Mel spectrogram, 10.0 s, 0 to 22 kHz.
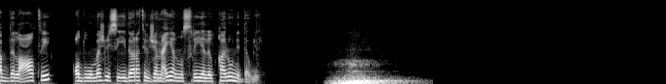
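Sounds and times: deep whoosh: 4.9s - 6.4s.

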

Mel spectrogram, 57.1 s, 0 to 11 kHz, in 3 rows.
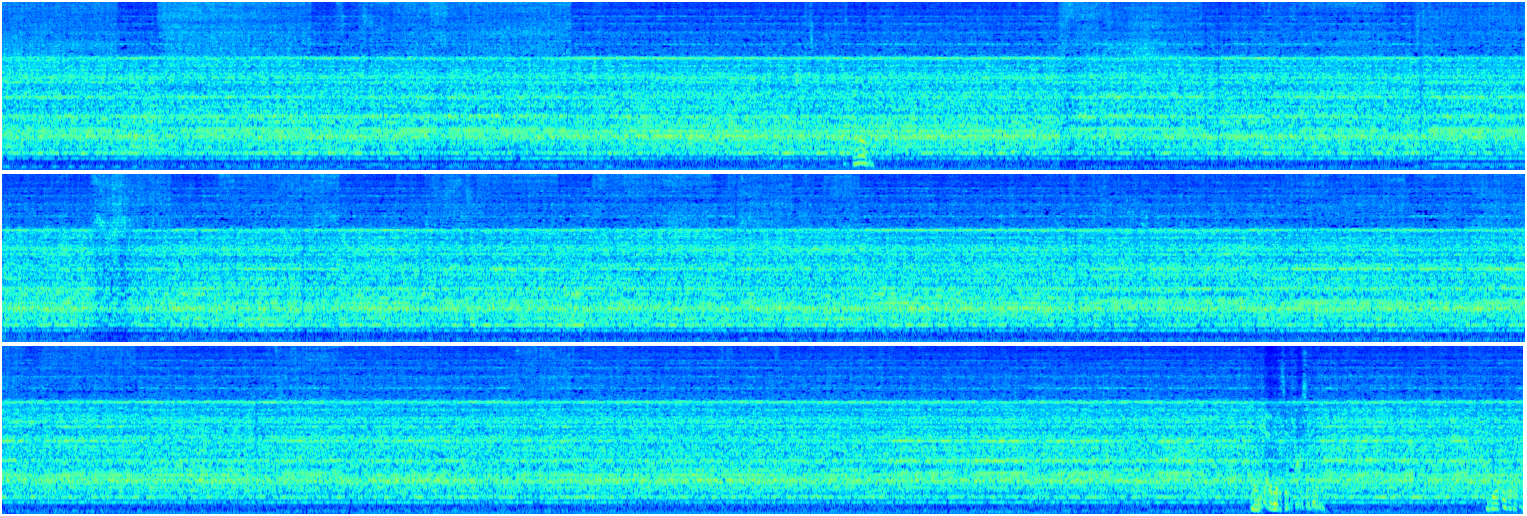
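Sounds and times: lathe motor whine: 0.0s - 57.0s.

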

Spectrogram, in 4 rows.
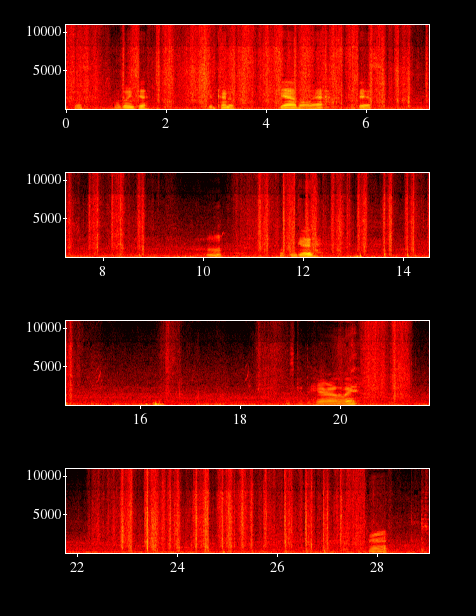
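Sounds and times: plastic bag crinkling: 0.0s - 9.2s, 10.6s - 14.9s, 19.8s - 28.0s
person humming: 9.9s - 10.4s.

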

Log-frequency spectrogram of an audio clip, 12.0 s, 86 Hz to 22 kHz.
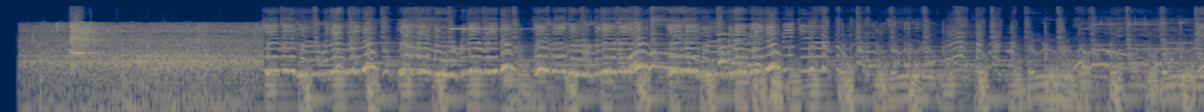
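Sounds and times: traffic rumble: 0.2s - 3.4s.

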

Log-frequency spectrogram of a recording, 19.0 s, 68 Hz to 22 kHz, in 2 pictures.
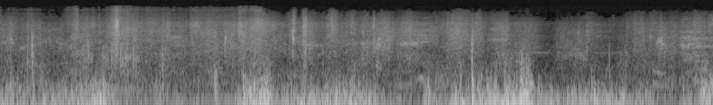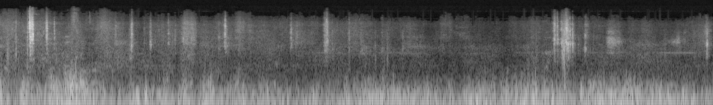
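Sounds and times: wind on microphone: 0.0s - 19.0s
ski boots crunching in snow: 0.3s - 3.7s.

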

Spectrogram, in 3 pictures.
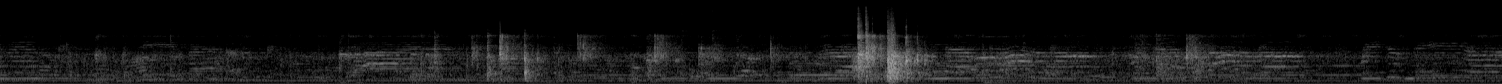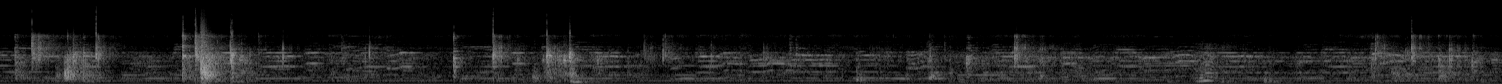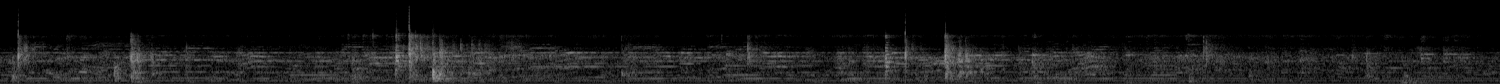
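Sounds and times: background music: 0.0s - 45.0s
billiard balls clicking: 15.2s - 18.9s, 19.6s - 25.7s, 28.7s - 31.8s, 33.6s - 35.3s.

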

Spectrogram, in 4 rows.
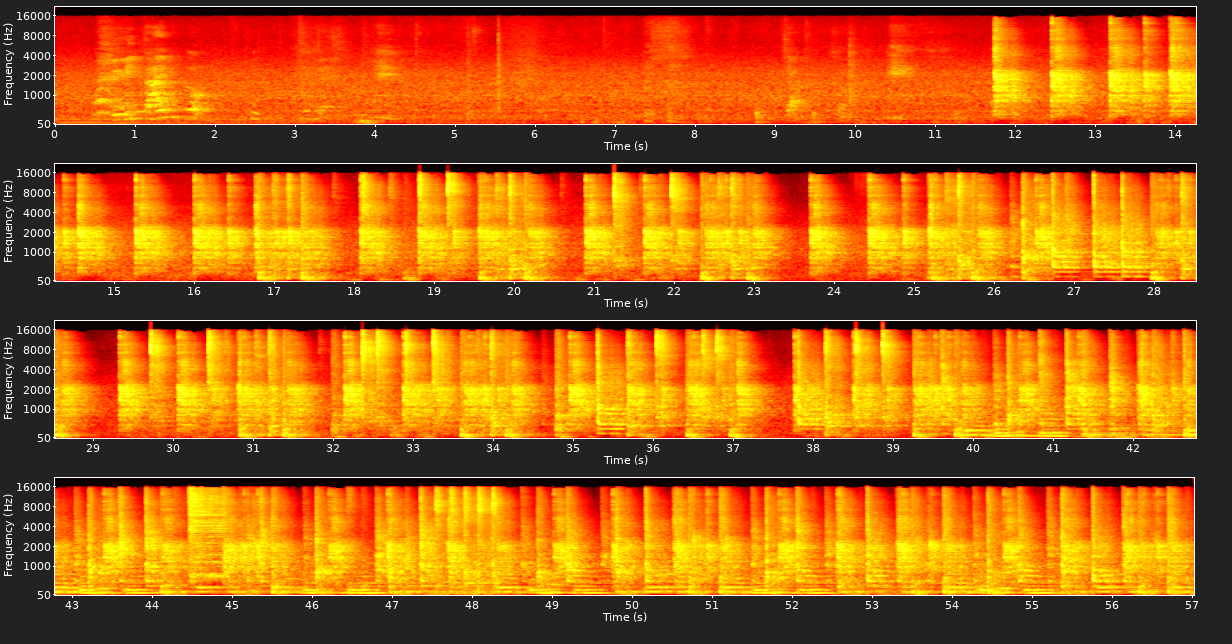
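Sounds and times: drum set rhythm: 11.6s - 57.0s.

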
